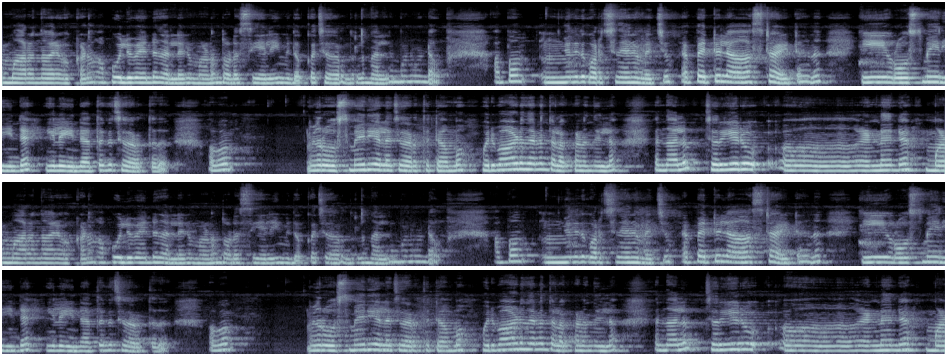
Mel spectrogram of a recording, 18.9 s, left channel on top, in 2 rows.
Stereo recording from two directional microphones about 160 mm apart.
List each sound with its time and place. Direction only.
0.1 s speech: 25° left (ahead or behind)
